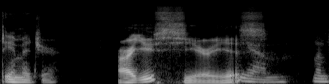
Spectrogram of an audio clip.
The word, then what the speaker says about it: Imgur: It's Imager. Their site explicitly says it's pronounced Imager.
